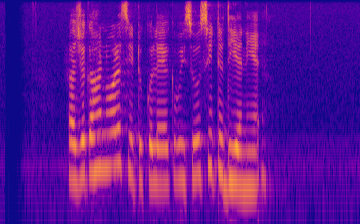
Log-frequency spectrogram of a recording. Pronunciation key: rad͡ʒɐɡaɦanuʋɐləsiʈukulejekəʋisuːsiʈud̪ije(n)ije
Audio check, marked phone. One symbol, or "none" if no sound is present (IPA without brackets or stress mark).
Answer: n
